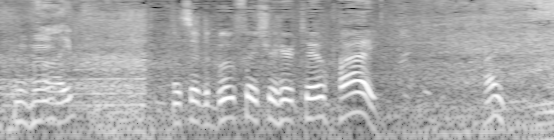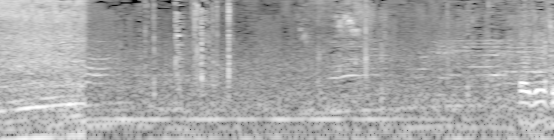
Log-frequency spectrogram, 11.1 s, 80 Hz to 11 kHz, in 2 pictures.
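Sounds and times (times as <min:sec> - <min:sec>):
car accelerating past: 0:04.3 - 0:06.5.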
